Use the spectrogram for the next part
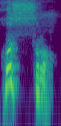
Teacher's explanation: خسر میں را آپ سے باریک ہو گئی، را کو پر کرنا ہے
